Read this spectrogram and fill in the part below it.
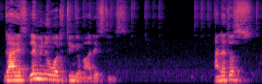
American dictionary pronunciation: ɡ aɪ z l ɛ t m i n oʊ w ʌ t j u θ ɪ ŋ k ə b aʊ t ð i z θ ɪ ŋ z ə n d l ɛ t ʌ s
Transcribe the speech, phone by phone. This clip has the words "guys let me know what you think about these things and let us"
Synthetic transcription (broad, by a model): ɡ aɪ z l ɛ t m i n oʊ w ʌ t j u θ ɪ ŋ k ə b aʊ t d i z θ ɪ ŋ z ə n l ɛ t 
